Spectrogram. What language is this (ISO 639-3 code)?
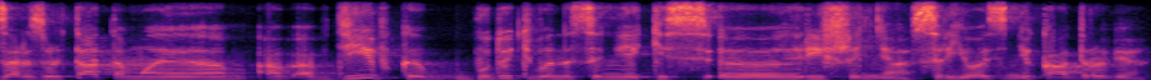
ukr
